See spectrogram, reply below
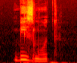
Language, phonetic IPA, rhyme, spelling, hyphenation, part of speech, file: Hungarian, [ˈbizmut], -ut, bizmut, biz‧mut, noun, Hu-bizmut.ogg
- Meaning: bismuth (chemical element)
